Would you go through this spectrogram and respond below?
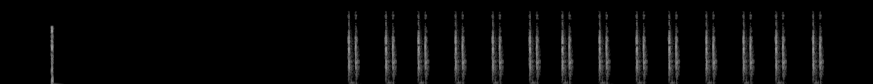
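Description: On a computer keyboard, a single sharp click is followed after a pause by an evenly spaced run of about a dozen crisp keystrokes as an account password is typed. The sound is quiet and close, with silence in between.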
